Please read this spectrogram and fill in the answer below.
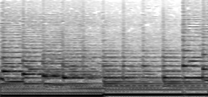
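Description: Electronic background music: held bass notes that change about once a second under a melody of short, stepping notes.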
